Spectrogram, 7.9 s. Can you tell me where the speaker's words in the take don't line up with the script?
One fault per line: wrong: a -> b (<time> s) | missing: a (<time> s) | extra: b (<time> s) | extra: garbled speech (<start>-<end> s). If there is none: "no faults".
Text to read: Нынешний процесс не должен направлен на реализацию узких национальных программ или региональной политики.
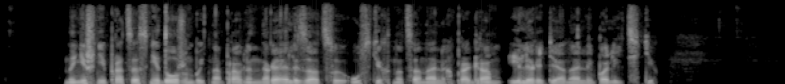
extra: быть (1.9 s)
